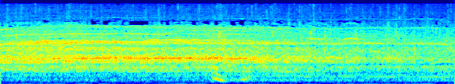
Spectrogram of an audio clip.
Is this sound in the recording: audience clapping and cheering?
yes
